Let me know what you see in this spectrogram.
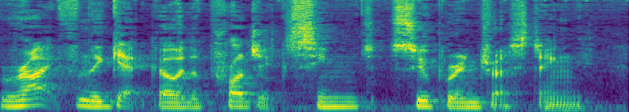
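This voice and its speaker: There is noticeable background noise as a man talks fairly quickly at a medium pitch with fairly even intonation. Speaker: climber and vlogger. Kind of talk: casual vlog talk.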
